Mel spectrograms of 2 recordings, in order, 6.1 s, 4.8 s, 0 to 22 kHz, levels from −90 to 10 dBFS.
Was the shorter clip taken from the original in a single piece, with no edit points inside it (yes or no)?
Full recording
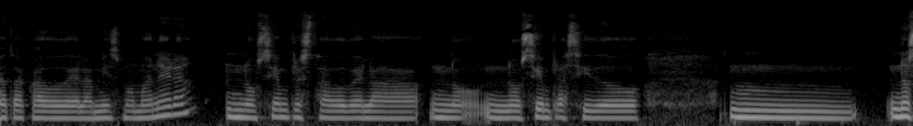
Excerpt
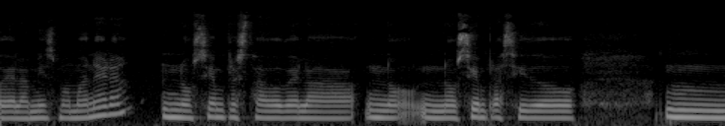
yes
